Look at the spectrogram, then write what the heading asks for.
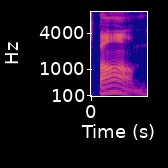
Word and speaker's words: bomb: t m b but no you throw a b in there it's not boom it's bomb it's bomb yeah this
